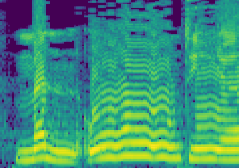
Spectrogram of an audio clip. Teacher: نون ساکن کے بعد حروف حلقی میں سے حمزہ ہے، آپ نے اظہار کرنا ہے ، من اوتیہ، واو مدہ 1 سیکنڈ، حمزہ کو کھینچنا ہے،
